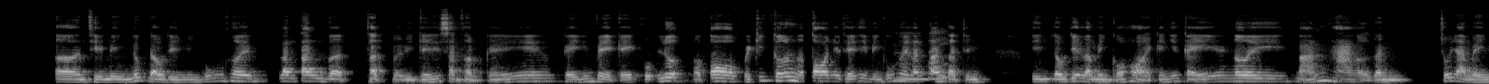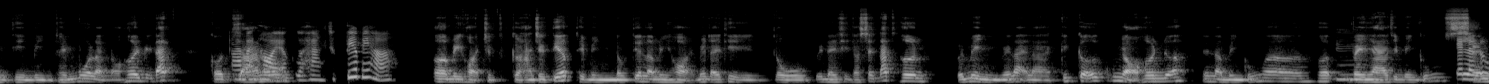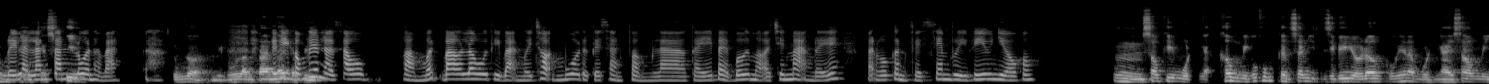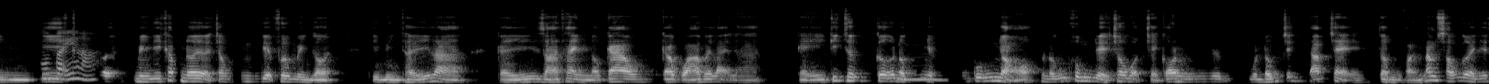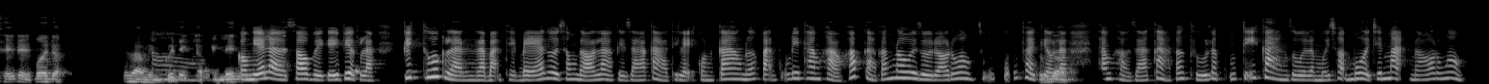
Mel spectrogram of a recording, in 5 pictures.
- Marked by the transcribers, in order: laughing while speaking: "Ờ"; in English: "review"; in English: "re review"; unintelligible speech; unintelligible speech
- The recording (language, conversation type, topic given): Vietnamese, podcast, Bạn có thể kể về lần mua sắm trực tuyến khiến bạn ấn tượng nhất không?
